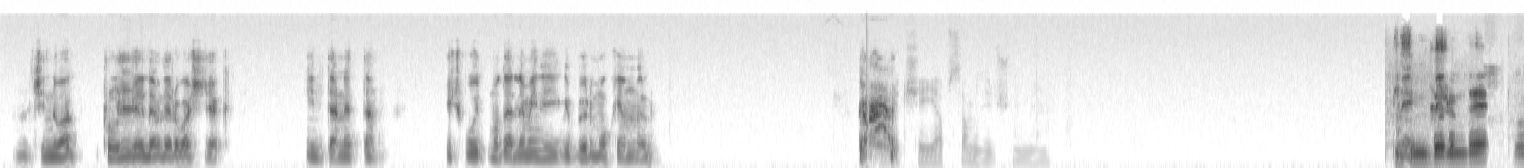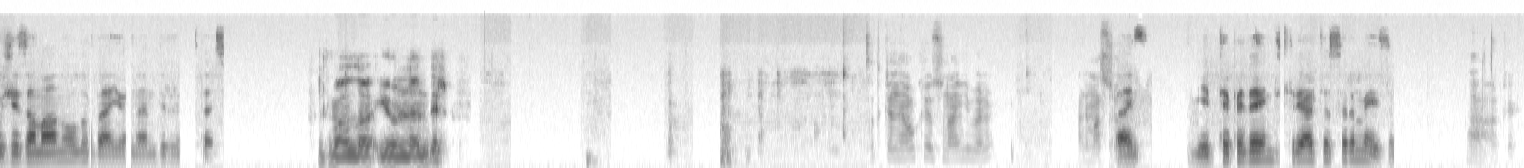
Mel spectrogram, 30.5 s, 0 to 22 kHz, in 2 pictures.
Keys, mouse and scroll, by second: 0.6-1.1 scroll down 3, 1.1-1.7 right drag, 1.7-2.8 middle drag, 2.8 scroll down 1, 4.8 KP_3, 5.6 Tab, 5.9 alt+z, 6.4 shift+middle drag, 6.6-7.3 shift+scroll up 2, 7.3 Tab, 9.4 Tab, 10.2-10.6 shift+middle drag, 10.6 ctrl+r, 13.5 Tab, 13.8-14.5 scroll down 1, 14.5 shift+middle drag, 14.8-15.7 scroll up 2, 15.7 ctrl+r, 16.2 Tab, 16.7 ctrl+r, 21.1 alt+click, 22.3 2, 22.9 ctrl+r, 25.3 ctrl+r, 27.0 1, 27.2 click, 27.6 shift+click, 28.5 j, 29.0 click, 29.3 2, 29.7 alt+click, 30.1 s.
